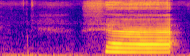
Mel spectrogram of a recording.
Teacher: زبان کی نوک اوپر سامنے والے 2 دانتوں کے سرے سے لگ کر ثا ادا ہوتا ہے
